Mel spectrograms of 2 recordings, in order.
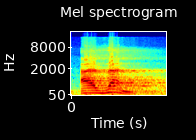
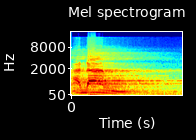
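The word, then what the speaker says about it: أذان: Azan bukan adan, dak gerak adan. Ya, saya nggak mendiskreditkan dari suku dan orang mana. Ada saja yang bilang gerak adan, padahal azan, izin, azan.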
